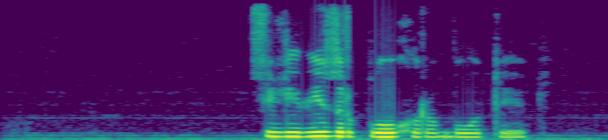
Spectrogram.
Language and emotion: Russian, sad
